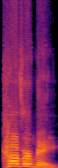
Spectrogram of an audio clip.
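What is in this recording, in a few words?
"cover me", english, female; XBOX; enemy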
